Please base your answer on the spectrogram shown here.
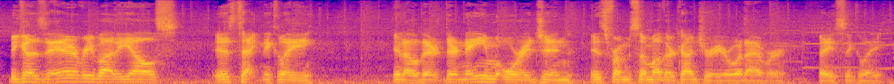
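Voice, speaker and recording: A man from America chats loosely over his game stream, rambling through thoughts with plenty of "you know" and "uh". His voice has a bright, forward edge, with faint guitar music playing underneath. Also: lowish voice, steady tone, measured pace, long pauses. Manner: rambling, chatty, with many fillers. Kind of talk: casual chat while gaming.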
